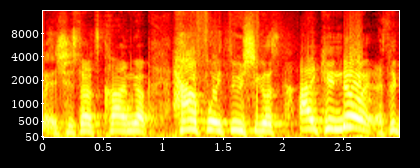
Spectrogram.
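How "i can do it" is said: excited. Retold or imitated. Child halfway up the ladder.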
